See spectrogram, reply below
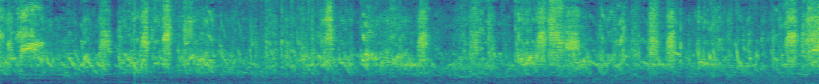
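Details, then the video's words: Flock of Australian budgerigars giving harsher squawking chirps mixed with softer twitters, many overlapping voices in a constant, busy chatter. "Australian Budgies Sounds | Beautiful Budgies chirping Sounds"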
